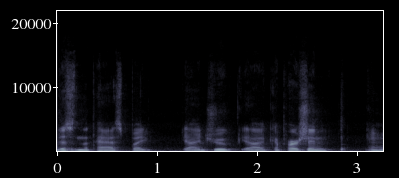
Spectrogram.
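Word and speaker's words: Karpyshyn: Um, and and I know I've said this in the past, but Drew Capers, right, that's how you pronounce it.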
